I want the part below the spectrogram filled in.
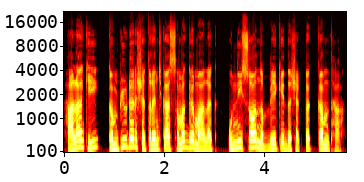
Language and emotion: Hindi, neutral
